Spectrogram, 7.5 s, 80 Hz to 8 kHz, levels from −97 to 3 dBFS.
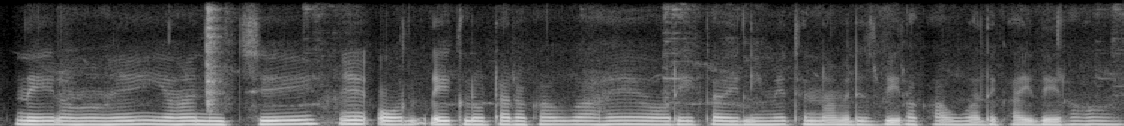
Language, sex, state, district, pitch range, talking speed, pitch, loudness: Hindi, female, Bihar, Darbhanga, 205-215 Hz, 170 wpm, 210 Hz, -16 LUFS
